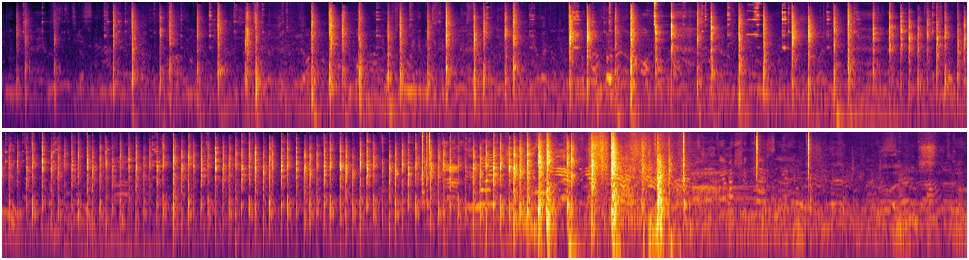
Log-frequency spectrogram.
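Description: Dance steps tapping and stamping in a quick, irregular rhythm that grows denser and louder, over a rising murmur of voices and music. A run of the heaviest stamps comes near the end, then the din eases.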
